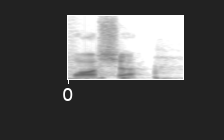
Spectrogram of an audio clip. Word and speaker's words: Porsche: Well, to be pedantic, You it's watched- actually Porsche in German. Yeah. I mispronounced it on purpose.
